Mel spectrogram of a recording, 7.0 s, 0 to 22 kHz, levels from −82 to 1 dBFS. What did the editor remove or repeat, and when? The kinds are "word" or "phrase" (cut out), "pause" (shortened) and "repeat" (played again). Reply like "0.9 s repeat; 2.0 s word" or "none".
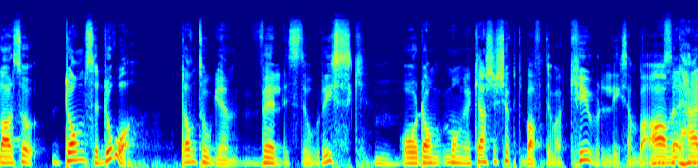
0.9 s word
